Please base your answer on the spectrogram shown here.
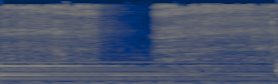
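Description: A spray can sprays a coating onto wooden flooring for floor repair, giving a steady close hiss that briefly pauses and then resumes.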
